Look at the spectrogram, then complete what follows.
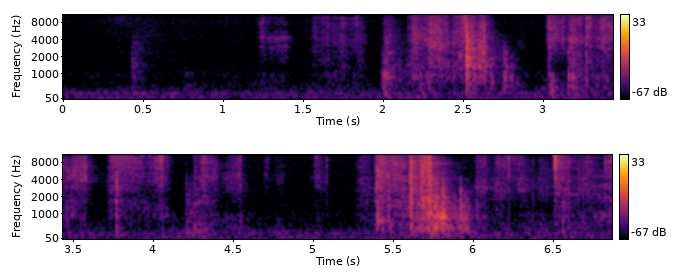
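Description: Paper pages of a large picture book being turned by hand, rustling and flapping, with two louder page movements about two and a half seconds in and again near six seconds.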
